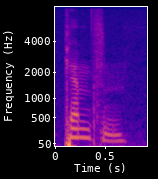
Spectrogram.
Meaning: to fight, to struggle
- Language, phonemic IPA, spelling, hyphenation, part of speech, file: German, /kɛm(p)fən/, kämpfen, kämp‧fen, verb, De-kämpfen.ogg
